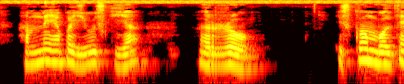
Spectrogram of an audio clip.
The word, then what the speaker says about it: rho: RHO मतलब इसको हम बोलते हैं रो, यार हमारा H साइलेंट है।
